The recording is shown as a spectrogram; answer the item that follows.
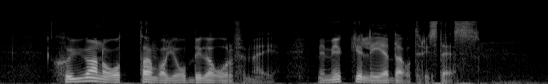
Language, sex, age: Swedish, male, 56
